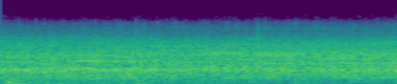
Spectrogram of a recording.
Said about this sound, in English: Crowd giving Dante a lot of love for that one.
